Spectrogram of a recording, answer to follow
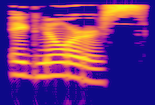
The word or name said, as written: ignores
